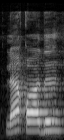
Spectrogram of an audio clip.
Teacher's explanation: لام کو باریک پڑھیں گے، قاف کو موٹا پڑھیں گے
